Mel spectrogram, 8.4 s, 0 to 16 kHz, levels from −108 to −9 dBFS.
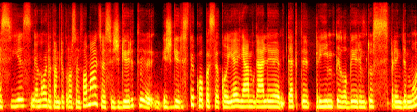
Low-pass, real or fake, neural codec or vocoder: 14.4 kHz; fake; codec, 32 kHz, 1.9 kbps, SNAC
